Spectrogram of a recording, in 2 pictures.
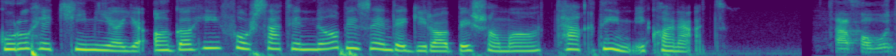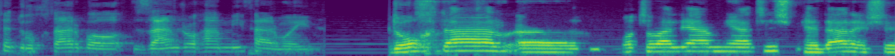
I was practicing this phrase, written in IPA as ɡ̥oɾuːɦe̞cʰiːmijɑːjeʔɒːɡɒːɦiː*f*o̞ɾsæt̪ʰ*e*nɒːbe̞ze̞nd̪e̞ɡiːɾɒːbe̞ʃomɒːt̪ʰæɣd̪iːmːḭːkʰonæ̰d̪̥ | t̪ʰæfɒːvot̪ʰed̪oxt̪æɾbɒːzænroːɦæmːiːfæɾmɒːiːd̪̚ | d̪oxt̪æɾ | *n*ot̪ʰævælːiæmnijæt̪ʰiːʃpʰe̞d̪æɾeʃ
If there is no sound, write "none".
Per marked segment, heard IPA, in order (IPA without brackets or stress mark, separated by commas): f, e, m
